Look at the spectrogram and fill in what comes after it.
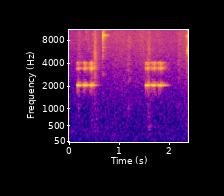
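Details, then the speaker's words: IV infusion pump occlusion alarm in a simulation lab: two bursts of rapid high-pitched triple beeps after pressing start on a primary infusion, caused by blocked flow because the roller clamp was left closed. "I've got an alarm read up here at the top it says occlusion well what did I forget to do I forgot to undo my roller clamp"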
